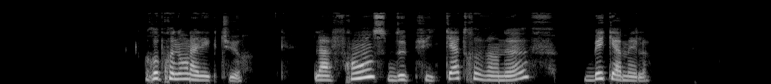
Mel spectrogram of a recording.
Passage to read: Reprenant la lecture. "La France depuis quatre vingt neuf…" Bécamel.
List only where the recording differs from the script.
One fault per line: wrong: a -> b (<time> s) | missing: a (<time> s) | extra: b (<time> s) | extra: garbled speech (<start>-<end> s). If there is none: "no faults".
no faults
